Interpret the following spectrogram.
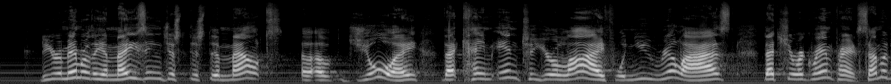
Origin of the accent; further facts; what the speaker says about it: Valdosta, Georgia, United States; Many of you also know that I'm from Valdosta, me and my wife both, born and raised in Valdosta.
